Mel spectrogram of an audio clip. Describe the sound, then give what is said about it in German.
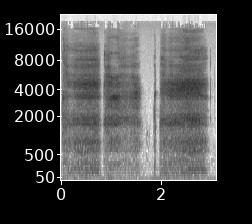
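Heavy, rasping breaths, three long noisy pulls of air separated by brief pauses, loud and breathy with no talking, added by a German dubbing voice to the end of a film scene. “Und die deutsche Synchronstimme hat dem dann noch bis zum Ende der Szene ein paar Sekunden langes Atmen hinzugefügt”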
